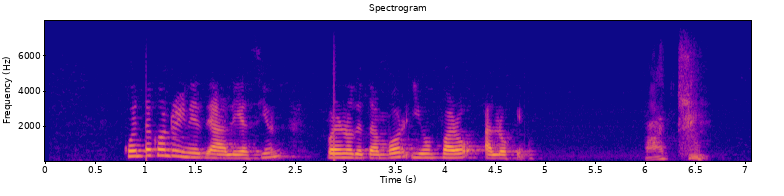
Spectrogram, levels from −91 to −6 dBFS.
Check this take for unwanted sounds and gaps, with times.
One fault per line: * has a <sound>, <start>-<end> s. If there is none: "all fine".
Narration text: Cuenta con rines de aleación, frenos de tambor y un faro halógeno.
* has a sneeze, 6.0-6.7 s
